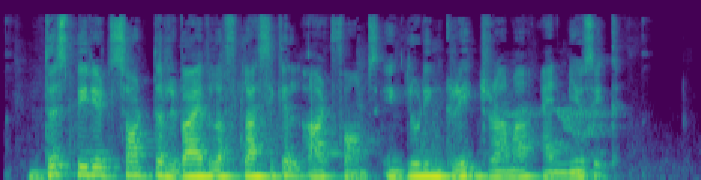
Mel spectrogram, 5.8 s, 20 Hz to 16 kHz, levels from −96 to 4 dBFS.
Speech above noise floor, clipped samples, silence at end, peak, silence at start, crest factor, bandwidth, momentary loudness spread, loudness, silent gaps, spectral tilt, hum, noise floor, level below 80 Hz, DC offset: 44 dB; under 0.1%; 0.7 s; -2 dBFS; 0.25 s; 14 dB; 11.5 kHz; 11 LU; -17 LUFS; none; -6.5 dB/octave; none; -60 dBFS; -46 dBFS; under 0.1%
